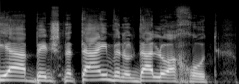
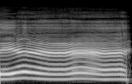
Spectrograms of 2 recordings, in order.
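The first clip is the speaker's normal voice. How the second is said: slow, drawn-out mock toddler whine, higher; imitated whining; 5 semitones higher, 3 dB louder, much slower than usual. Mother imitates the whining sound her son makes, slow mock whimper. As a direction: drag out a fake baby whimper. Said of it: "כשאתה תעשה".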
